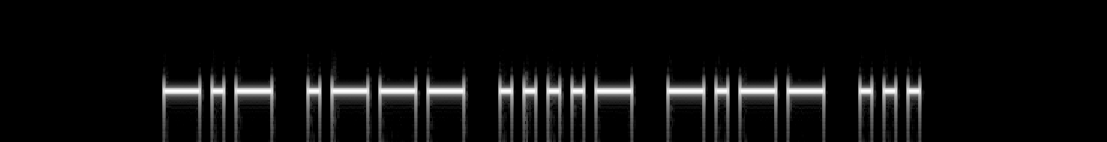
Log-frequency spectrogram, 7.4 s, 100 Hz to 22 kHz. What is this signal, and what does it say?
Morse code, heard as a keyed tone, about 14 wpm, 700 Hz. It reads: KJ4YS
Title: USA Call Signs - 5 Characters - Repeated 3x - 15wpm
